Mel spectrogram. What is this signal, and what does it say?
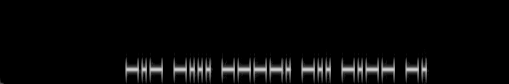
Morse code, heard as a keyed tone, about 32 wpm, 700 Hz. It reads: KB9DYN
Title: USA Call Signs - 6 Characters - 3x Character Spacing - 30wpm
